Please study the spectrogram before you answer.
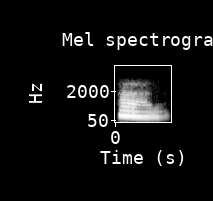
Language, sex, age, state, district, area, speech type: Bengali, female, 18-30, West Bengal, Darjeeling, urban, conversation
